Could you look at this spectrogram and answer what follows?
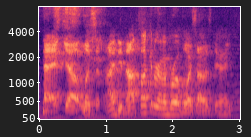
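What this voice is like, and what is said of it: Bro-y character voice. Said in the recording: “There it is, that's it. ... You were a lot more bro-y.”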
